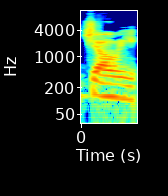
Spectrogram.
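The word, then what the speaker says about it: Joie: Cra Crazy is this the guy's name is Joey Henny now there's nothing crazy about that you go that makes perfect sense but but Don his name is spelled j o i e j o i e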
